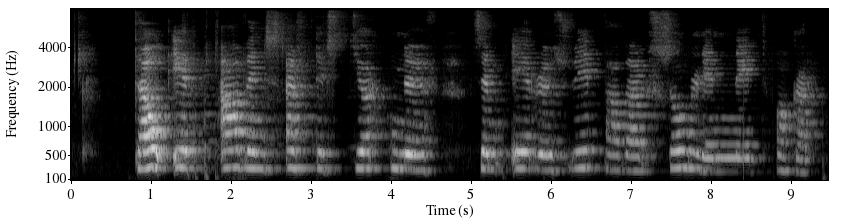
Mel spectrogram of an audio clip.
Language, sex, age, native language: Icelandic, female, 18-19, Icelandic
